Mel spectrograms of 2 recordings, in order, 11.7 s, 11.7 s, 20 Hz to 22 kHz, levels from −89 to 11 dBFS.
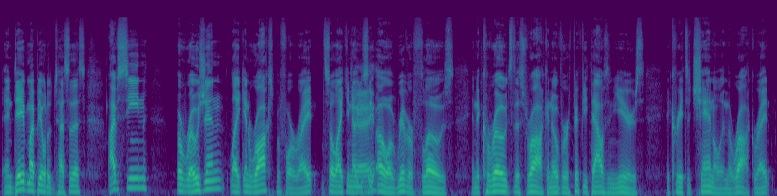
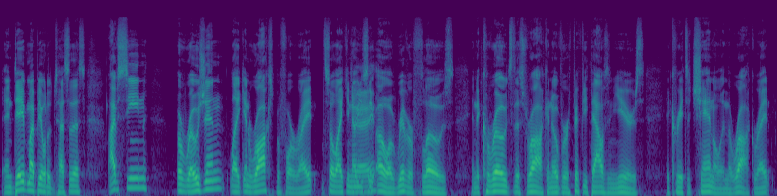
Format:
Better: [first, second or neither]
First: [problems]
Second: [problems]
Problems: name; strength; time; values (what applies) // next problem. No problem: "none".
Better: neither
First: none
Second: none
